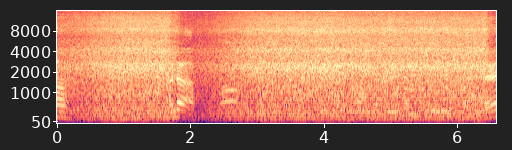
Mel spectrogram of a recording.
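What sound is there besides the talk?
rushing flood water under Chamaravattam bridge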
